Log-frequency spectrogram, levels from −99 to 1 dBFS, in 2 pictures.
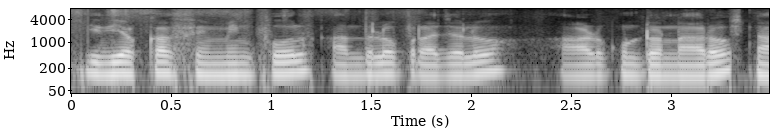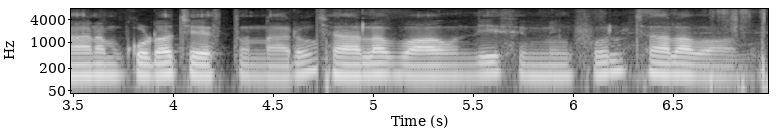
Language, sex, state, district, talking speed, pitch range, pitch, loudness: Telugu, male, Telangana, Karimnagar, 135 wpm, 125-140 Hz, 135 Hz, -18 LUFS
